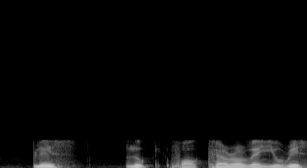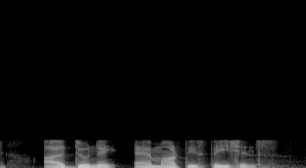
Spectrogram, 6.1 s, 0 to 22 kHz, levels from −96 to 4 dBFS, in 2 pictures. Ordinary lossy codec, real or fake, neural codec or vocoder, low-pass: none; fake; vocoder, 44.1 kHz, 128 mel bands every 512 samples, BigVGAN v2; 3.6 kHz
